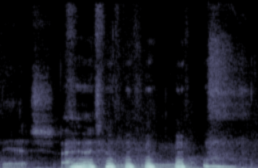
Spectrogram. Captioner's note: chuckling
